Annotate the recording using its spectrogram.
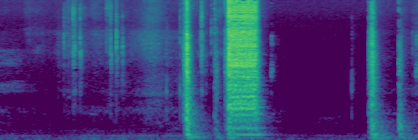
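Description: Handling noises inside a small car cabin: a sharp click about halfway through, a brief squeaky creak right after it, and a knock near the end.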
